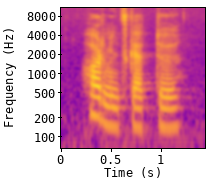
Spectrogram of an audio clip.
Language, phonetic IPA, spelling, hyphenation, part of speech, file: Hungarian, [ˈhɒrmint͡skɛtːøː], harminckettő, har‧minc‧ket‧tő, numeral, Hu-harminckettő.ogg
- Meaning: thirty-two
